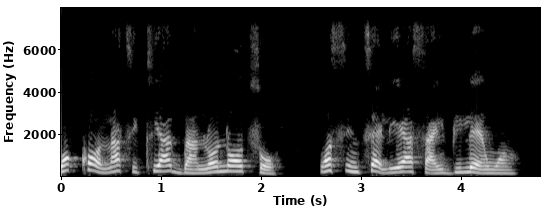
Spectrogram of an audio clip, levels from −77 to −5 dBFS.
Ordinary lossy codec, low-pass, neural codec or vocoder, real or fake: none; 7.2 kHz; none; real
